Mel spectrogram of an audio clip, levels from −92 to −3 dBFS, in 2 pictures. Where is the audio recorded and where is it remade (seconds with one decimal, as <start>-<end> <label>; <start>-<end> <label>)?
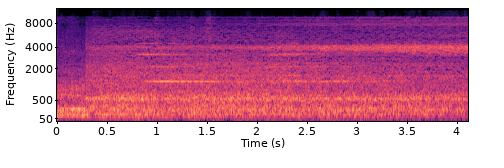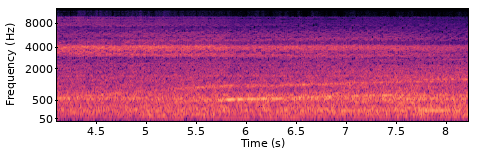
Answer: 0.0-8.2 recorded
